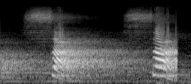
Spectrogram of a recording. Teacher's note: Nah, untuk sa dilapaskan dengan ujung lidah dipertemukan dengan gigi seri bagian bawah ya. Untuk sa mempertemukan ujung lidah dengan gigi seri bagian bawah. Gigi seri bagian bawah. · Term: huruf sa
